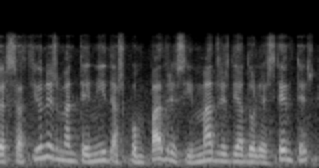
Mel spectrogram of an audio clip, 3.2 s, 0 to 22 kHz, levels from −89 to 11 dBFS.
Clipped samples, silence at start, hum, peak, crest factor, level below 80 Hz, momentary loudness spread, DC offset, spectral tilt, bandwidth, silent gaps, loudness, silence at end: under 0.1%; 0 s; none; -6 dBFS; 18 dB; -58 dBFS; 3 LU; under 0.1%; -5 dB/octave; 10 kHz; none; -24 LUFS; 0 s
